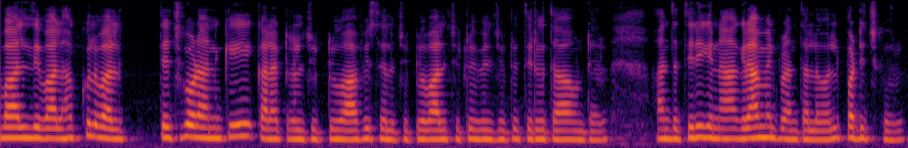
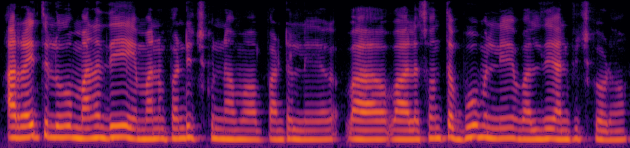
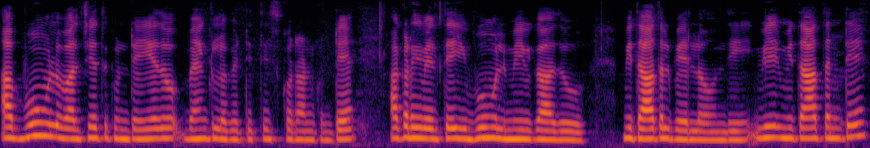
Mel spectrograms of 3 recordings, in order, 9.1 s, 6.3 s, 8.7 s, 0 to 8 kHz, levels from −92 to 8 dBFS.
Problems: background sounds at intervals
